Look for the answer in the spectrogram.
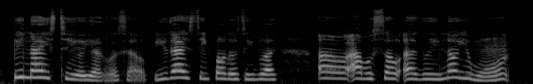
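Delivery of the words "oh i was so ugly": usual speaking voice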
